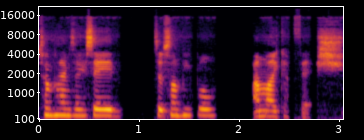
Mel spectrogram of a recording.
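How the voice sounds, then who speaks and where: A woman at a moderate pace, the sound dry and close with no echo. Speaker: crafting and book vlogger. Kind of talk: casual vlog monologue. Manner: rambling with many fillers.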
